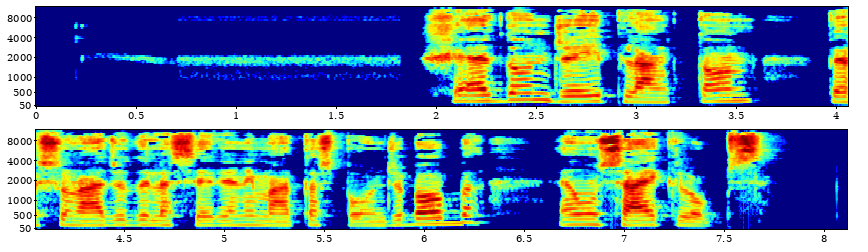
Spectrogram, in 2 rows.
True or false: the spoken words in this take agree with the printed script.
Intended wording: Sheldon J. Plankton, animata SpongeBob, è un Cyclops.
false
